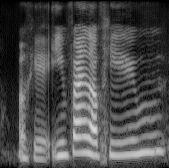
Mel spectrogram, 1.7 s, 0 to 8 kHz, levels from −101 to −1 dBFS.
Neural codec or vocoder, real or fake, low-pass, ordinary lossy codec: codec, 16 kHz, 4 kbps, X-Codec, HuBERT features, trained on general audio; fake; none; none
